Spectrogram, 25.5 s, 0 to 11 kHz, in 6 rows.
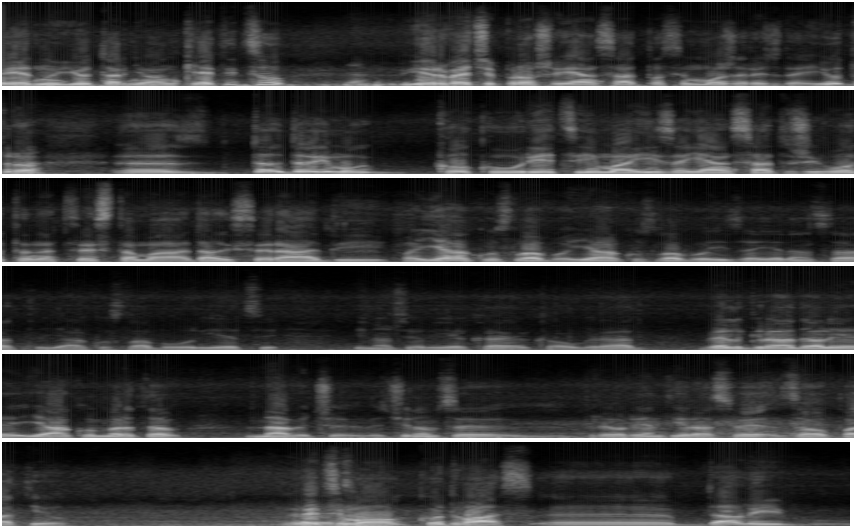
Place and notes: Rijeka, Croatia, Archive - Radio 051 Interview, Taxi
Radio 051 interviews in the streets of Rijeka in 1994.
Interviews was recorded and conducted by Goggy Walker, cassette tape was digitising by Robert Merlak. Editing and location input by Damir Kustić.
